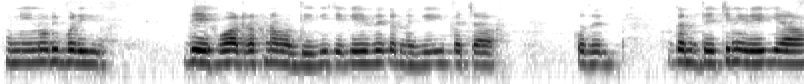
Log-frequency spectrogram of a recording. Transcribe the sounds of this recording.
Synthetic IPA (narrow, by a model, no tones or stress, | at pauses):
ɪniːnoːɽiːbəɽiː | d̪eːkʰbaːɾɾəkʰnaːɦə̃nd̪iːkɪd͡ʒeːked̪eːkəɾnẽːkiːbətːʃaː | kʊt̪eː | ɡənt̪eːt͡ʃɪniːɾəiːɡaː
